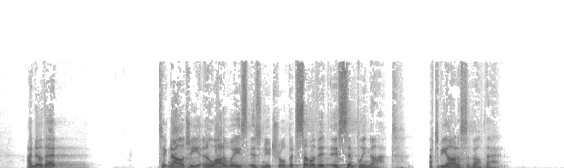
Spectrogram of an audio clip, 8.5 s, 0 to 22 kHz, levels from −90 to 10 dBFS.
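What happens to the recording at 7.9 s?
Nothing goes wrong at 7.9 s; the speech runs on intact through that moment with no audible fault.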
